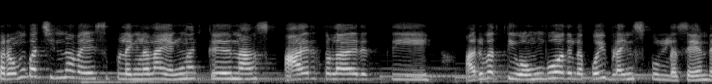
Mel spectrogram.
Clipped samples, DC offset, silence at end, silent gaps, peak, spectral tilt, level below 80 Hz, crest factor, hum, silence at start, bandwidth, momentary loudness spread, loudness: under 0.1%; under 0.1%; 0 s; none; -2 dBFS; -2.5 dB/octave; -62 dBFS; 16 dB; none; 0 s; 7.8 kHz; 8 LU; -18 LUFS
